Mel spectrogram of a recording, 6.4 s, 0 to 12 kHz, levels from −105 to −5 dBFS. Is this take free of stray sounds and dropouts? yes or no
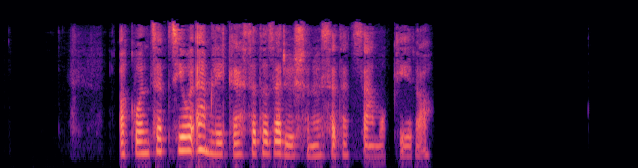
yes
